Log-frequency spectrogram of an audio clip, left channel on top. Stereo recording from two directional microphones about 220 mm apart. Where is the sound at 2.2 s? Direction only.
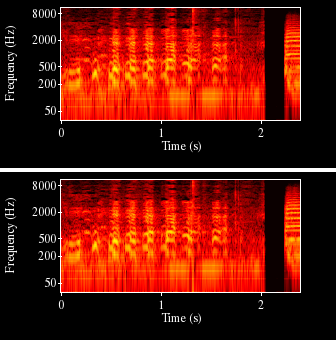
Centre (ahead or behind).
